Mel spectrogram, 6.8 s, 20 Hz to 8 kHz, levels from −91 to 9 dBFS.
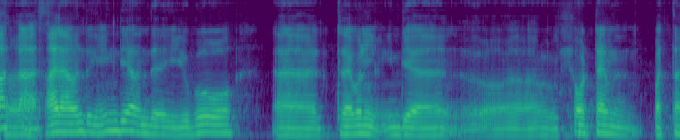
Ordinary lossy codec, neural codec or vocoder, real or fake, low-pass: none; codec, 16 kHz, 4.8 kbps, FACodec; fake; none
